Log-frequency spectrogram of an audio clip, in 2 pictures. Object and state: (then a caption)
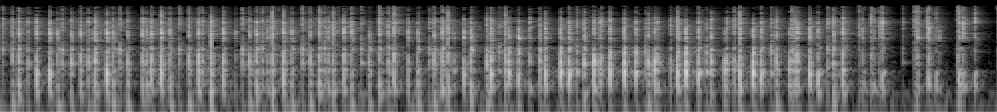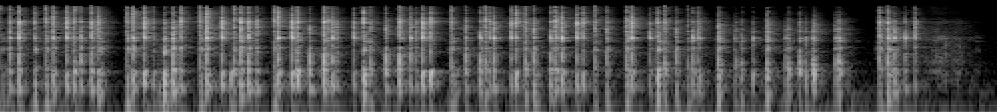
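Wooden box. Long nails rapidly tap and scratch the engraved lid of a small, hollow, varnished wooden box. The result is a dense, bright clatter of short, dry clicks with scraping between them, no ring and almost no low end. It thins out near the end and stops just before ten seconds.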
